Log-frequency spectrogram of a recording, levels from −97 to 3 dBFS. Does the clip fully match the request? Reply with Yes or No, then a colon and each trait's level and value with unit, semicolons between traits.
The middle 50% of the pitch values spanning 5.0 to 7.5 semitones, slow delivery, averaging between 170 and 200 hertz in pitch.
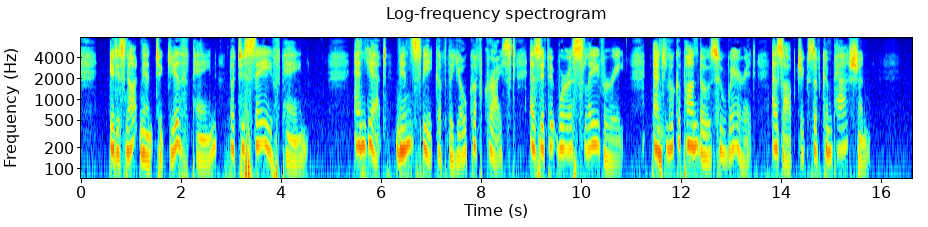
Yes: average, 5.3 semitones; slow, 130 wpm; high, 190 Hz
